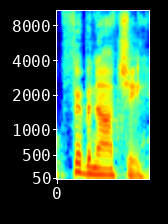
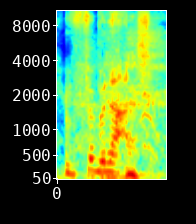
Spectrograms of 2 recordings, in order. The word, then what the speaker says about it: Fibonacci: So you launch right in with an introduction that includes the Fibonacci sequence. Did I say that right? – Oh, Fibonacci. – Fibonacci. Thank you.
